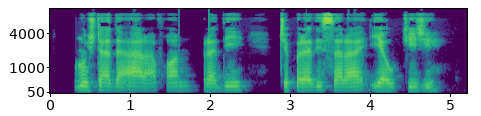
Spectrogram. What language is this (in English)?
Pashto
